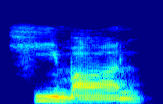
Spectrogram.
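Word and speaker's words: Cimon: much time on him his name is keemon it's spelled uh c-i-m-o-n in in greek and actually in latin roman latin the sea is often a hard sea rather than a soft sounding one so it's kimon is his name and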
